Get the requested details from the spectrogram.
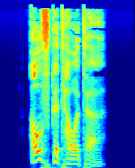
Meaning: inflection of aufgetaut: 1. strong/mixed nominative masculine singular 2. strong genitive/dative feminine singular 3. strong genitive plural
- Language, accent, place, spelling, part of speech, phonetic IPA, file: German, Germany, Berlin, aufgetauter, adjective, [ˈaʊ̯fɡəˌtaʊ̯tɐ], De-aufgetauter.ogg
